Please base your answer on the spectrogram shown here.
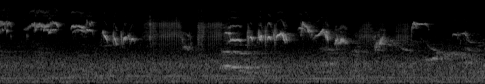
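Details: Bluethroat song: a rapid, varied run of high twittering, tinkling and buzzy phrases, some very high and sharp, others slurred lower, delivered in bursts with short pauses against a soft steady hum.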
